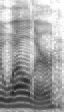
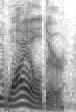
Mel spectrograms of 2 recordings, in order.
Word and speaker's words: Wilder: We can't say Welder. It's got to be Wilder.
